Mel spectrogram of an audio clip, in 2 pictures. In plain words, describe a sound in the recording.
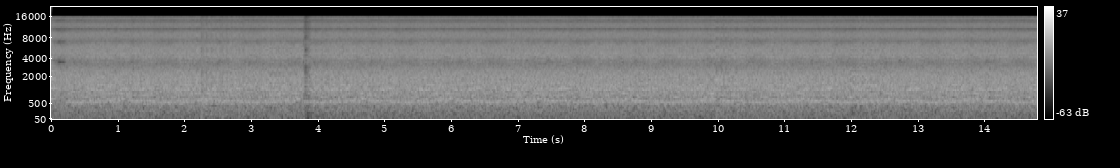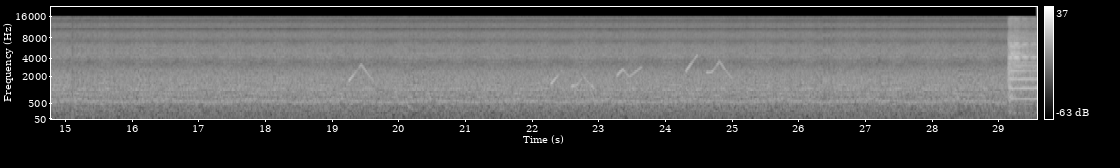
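A large crowd cheers steadily in a big arena.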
